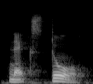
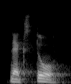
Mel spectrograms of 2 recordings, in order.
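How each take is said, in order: First: It is said a little more slowly. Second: It is said at normal speed. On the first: "the second time a little bit slower" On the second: "then at normal speed again"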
